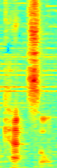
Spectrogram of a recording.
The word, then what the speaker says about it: quetzal: perfect sort of way silver quetzal or quetzal the u is silent and galv 2809 both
